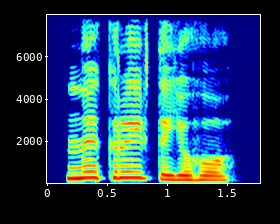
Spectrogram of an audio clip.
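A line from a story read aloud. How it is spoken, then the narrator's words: Gentle old man's request. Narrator (Ukrainian): лагідно попросив старий джентльмен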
